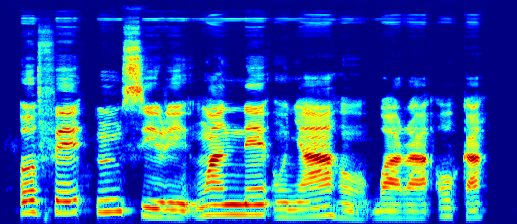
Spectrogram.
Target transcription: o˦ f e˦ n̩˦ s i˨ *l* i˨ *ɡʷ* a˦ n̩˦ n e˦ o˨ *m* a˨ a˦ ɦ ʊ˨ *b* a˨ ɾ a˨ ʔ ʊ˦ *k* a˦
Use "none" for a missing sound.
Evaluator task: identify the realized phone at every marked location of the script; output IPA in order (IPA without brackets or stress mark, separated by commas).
ɾ, ŋʷ, ɲ, ɡ͡b, k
